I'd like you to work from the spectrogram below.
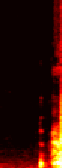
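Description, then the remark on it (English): A single sneeze: a quiet in-breath builds into a sharp, loud, hissing burst of breath that stays strong to the end of the short clip. “God bless you.”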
